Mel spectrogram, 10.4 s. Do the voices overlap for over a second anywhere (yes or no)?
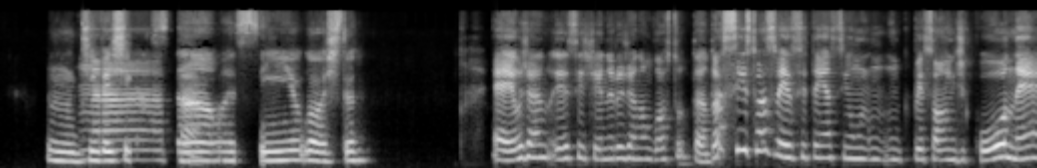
yes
